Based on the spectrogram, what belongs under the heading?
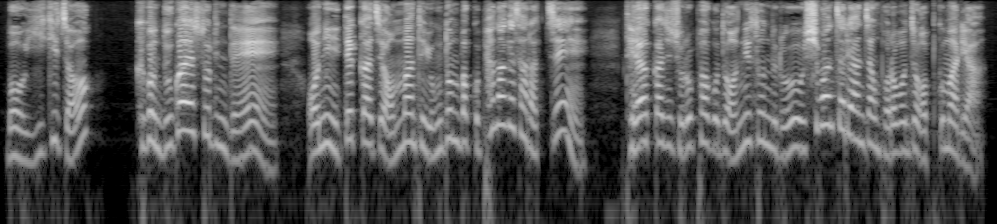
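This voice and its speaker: A woman's voice: medium pitch, sing-song, a little fast, a little mellow, dry recording, clean studio sound, lightly acted. A woman voicing an angry younger daughter who confronts her mother and sister sharply. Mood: indignant.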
